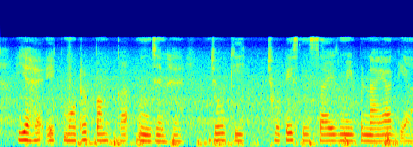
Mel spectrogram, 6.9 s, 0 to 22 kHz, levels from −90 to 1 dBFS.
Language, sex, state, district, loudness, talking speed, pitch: Hindi, female, Punjab, Fazilka, -19 LUFS, 120 wpm, 170 Hz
